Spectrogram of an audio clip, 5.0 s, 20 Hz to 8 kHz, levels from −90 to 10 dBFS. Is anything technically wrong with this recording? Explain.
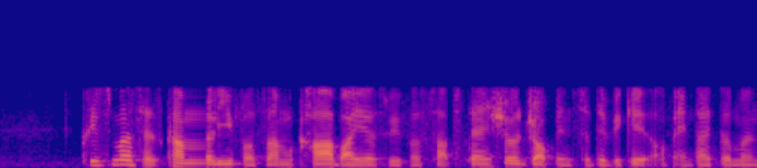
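Yes. The speech has been through the iLBC codec, and it has lost iLBC frames in two places.

The iLBC coding runs throughout. It codes each frame's excitation independently and discards everything above 4 kHz, so the speech sounds plainly rough and synthetic. The coding uses 30 ms frames at the 13.33 kbps mode. A spectrogram shows an empty region above 4 kHz.

The lost iLBC frames fall at 1.26 to 1.39 s, about 120 ms, and at 4.38 to 4.42 s. At each gap the decoder repeated the last pitch cycle with added noise, which sounds like a held, buzzy vowel. A spectrogram shows flat, smeared harmonics there, and the waveform shows repeating cycles.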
